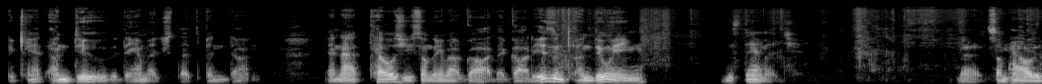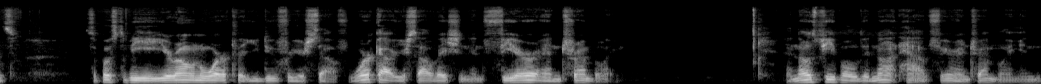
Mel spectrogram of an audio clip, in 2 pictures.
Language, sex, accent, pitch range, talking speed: English, male, American, 85-105 Hz, 150 wpm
